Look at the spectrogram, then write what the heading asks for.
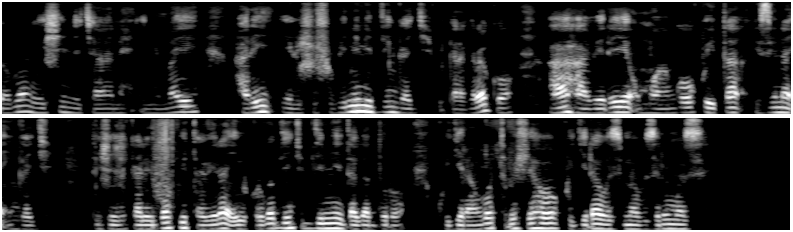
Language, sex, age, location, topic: Kinyarwanda, male, 18-24, Huye, health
